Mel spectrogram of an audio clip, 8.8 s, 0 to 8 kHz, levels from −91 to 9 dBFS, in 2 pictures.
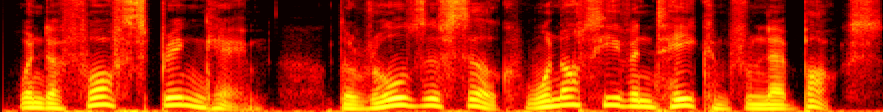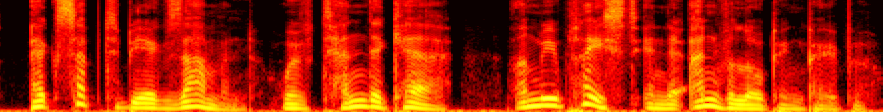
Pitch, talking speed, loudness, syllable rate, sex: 130 Hz, 195 wpm, -18 LUFS, 5.5 syllables/s, male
